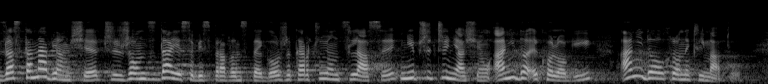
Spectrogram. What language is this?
Polish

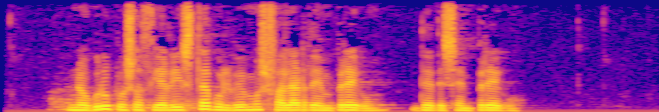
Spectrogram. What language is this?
Galician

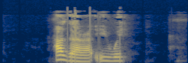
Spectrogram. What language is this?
Igbo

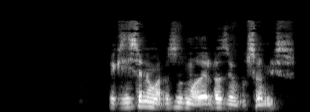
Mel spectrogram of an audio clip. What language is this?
Spanish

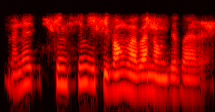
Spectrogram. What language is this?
Bodo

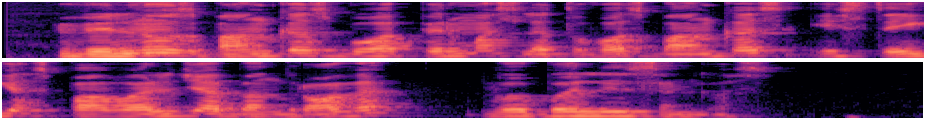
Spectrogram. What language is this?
Lithuanian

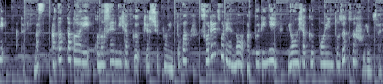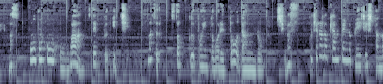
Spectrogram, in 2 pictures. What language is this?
Japanese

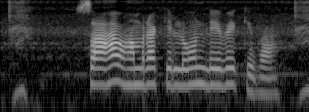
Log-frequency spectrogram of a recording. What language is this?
Bhojpuri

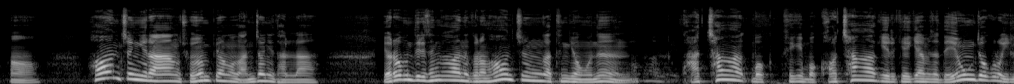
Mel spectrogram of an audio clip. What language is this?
Korean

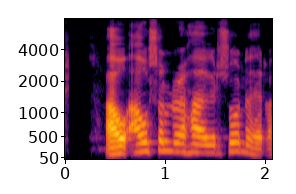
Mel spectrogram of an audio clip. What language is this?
Icelandic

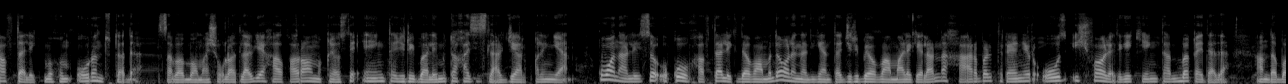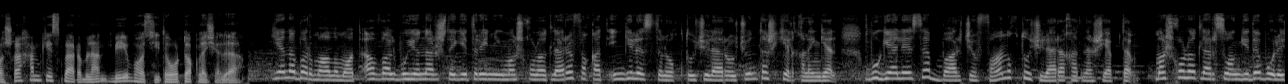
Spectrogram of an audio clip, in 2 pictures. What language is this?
Turkish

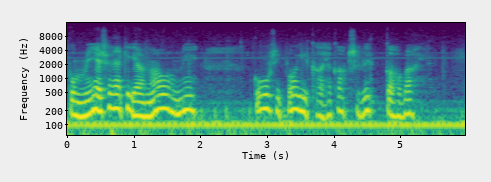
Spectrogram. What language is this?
Finnish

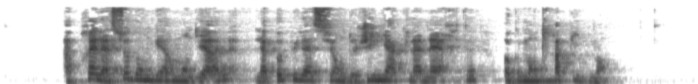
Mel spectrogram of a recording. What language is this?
French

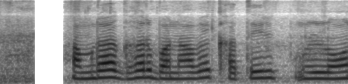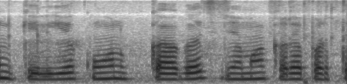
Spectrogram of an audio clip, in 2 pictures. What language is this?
Maithili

